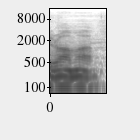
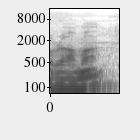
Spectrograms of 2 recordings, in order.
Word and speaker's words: Rama: no that's not right you're cutting some syllables it's okay rama because i could understand if you say ram there's no mother and four syllables are cut no rama so then i was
